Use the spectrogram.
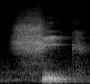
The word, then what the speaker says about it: chic: It's not a ch sound, it's not a sound, it's chic. So you have the sh sound and the e vowel, you go chic.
